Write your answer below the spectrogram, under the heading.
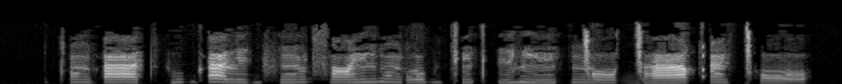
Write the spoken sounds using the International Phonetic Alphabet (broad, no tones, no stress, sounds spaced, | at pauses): tʼ ɔ̃ ɡ ʔ aː t͡sʼ u ɡ ʔ a l e ɡ f õ ɡ sˤ ẽː ɡ ɔ̃ ɡ lˠ u ɡ tʼ ẽ t ʔ ɪ lʲ ẽː t ŋ͡ǀ ɔː ɡ͡ǀ aː qʼ ẽ ǀʰ ɔ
